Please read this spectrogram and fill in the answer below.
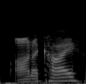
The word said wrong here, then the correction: Oninaki: It's Oninaki.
